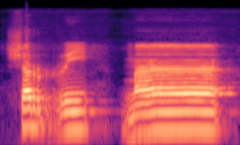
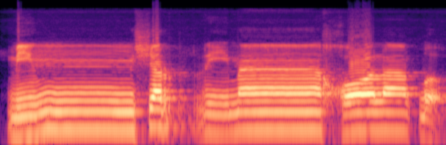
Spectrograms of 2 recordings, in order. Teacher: Min syarri, tidak boleh min syarima, tidak boleh, harus ditekan. Syarri ma, mimnya berharokat fathah, ada tanda alifnya matobi'i, dipanjangkan 2 ketukan.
